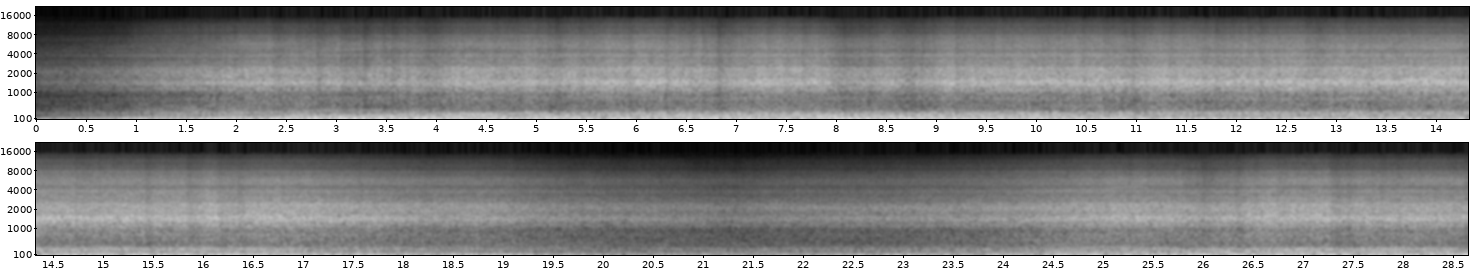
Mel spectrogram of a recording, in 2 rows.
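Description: Honda CBR919RR's inline-four engine running hard at track speed, building up over the first two seconds. It eases off for a few seconds about two-thirds through, then picks up again near the end.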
